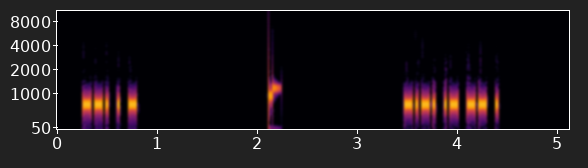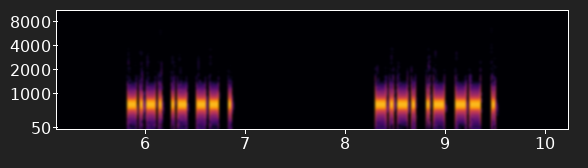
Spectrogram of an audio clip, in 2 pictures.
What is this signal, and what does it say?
Morse code, heard as a keyed tone, about 38 wpm, 700 Hz. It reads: GET CAME CAME CAME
